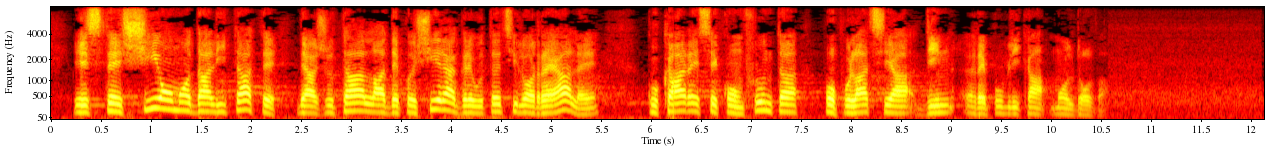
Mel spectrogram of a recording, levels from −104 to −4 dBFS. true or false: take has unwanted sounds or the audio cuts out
false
